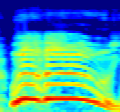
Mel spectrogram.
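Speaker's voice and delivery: high loud woohoo; kids cheering. Retold or imitated.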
